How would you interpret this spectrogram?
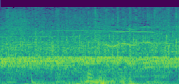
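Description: Steady crowd applause and cheering, a dense wash of clapping with scattered whoops, holding at an even, moderate level for its full length, with murmured voices mixed in.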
